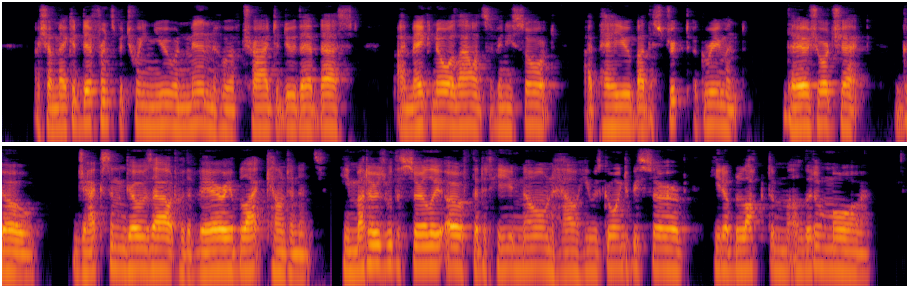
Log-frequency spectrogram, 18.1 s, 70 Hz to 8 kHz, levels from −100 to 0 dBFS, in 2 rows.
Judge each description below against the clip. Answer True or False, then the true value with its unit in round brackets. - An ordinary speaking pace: False (220 wpm)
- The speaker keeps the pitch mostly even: True (1.7 semitones)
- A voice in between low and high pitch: False (120 Hz)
